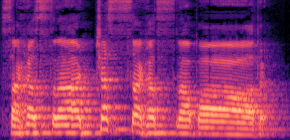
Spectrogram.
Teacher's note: സഹസ്രാക്ഷ കഴിഞ്ഞിട്ട് ഒരു ഇസ് ഉച്ചരിക്കണം, എന്നിട്ട് സഹസ്രാക്ഷ സഹസ്രപാദ്. സഹസ്രാക്ഷ കഴിഞ്ഞ് വിസർഗമാണ്, ആ വിസർഗത്തിന് പകരം ഇസ്സാണ് അവിടെ വരിക.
